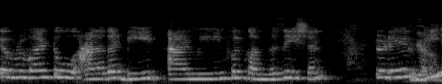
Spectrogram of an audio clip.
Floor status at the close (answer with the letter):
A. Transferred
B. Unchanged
B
